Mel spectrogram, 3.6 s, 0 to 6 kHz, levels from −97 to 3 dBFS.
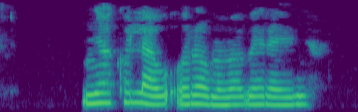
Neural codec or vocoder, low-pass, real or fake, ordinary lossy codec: none; 5.4 kHz; real; MP3, 32 kbps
